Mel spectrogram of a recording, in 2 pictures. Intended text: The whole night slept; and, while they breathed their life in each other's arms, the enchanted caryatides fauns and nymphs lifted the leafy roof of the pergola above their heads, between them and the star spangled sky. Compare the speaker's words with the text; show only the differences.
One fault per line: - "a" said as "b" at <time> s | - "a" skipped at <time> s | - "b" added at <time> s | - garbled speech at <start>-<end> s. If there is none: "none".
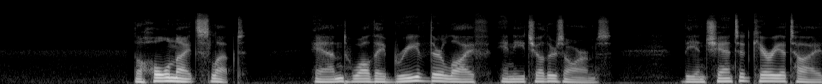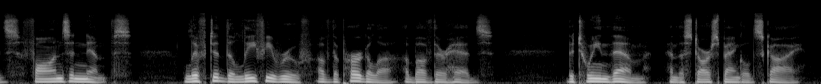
none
